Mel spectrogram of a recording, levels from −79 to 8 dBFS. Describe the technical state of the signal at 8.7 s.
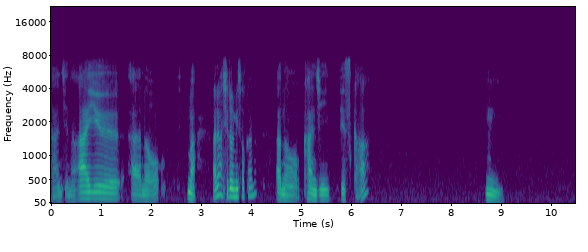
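At 8.7 s the signal is intact, with no fault to be heard at that moment, only the light coloration of the Speex speech codec carrying the audio.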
